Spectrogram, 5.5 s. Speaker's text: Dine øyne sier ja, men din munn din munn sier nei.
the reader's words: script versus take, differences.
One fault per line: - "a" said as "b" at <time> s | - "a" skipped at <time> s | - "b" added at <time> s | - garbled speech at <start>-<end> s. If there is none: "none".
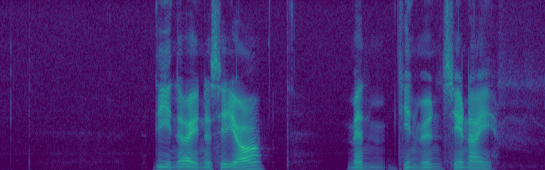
- "din munn" skipped at 4.4 s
